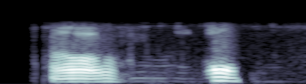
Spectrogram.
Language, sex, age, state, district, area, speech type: Manipuri, male, 18-30, Manipur, Churachandpur, rural, conversation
